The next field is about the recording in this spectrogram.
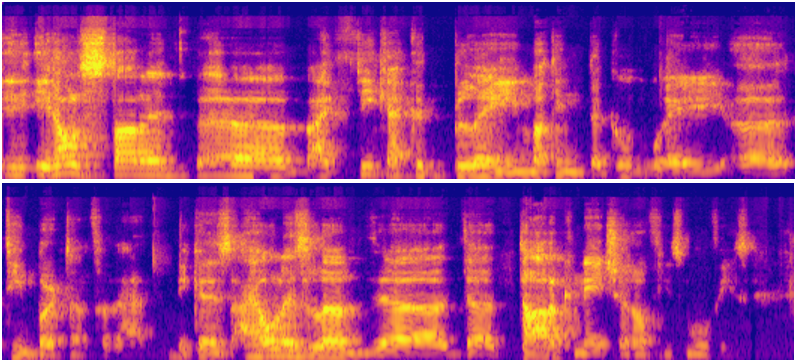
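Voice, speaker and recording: Speaking at a fairly slow pace with a non-native accent, a man barely pauses while his loudness swings widely. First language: not English. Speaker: concept artist. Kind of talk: casual chat. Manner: halting.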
